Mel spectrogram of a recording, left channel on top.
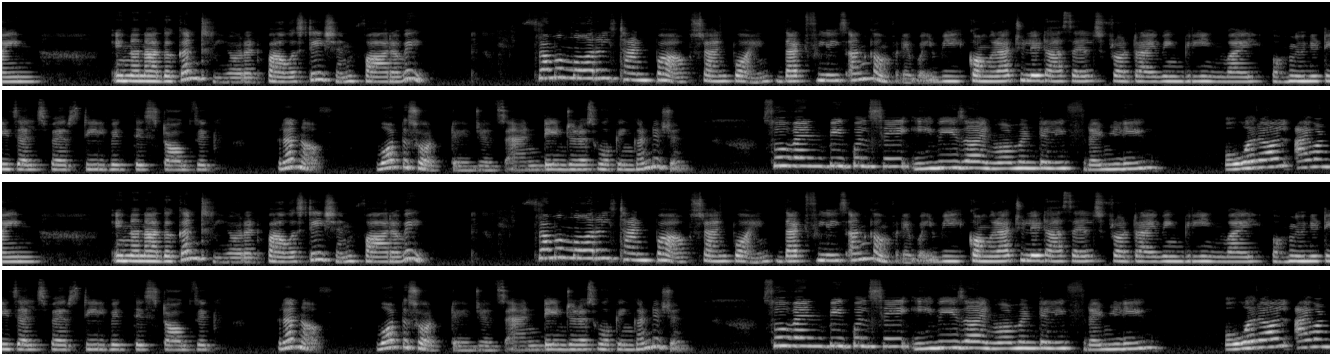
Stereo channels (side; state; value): both; identical; correlation 1.00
